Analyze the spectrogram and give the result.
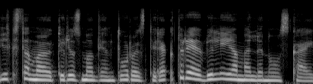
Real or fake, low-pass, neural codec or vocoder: fake; 14.4 kHz; codec, 32 kHz, 1.9 kbps, SNAC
